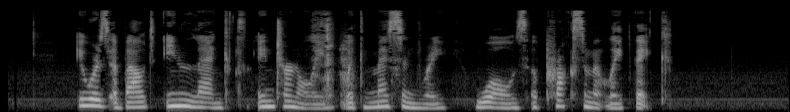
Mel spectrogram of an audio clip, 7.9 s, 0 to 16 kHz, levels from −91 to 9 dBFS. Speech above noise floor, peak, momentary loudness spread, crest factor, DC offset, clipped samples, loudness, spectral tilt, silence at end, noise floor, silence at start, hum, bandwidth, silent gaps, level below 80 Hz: 35 dB; -12 dBFS; 13 LU; 18 dB; under 0.1%; under 0.1%; -29 LUFS; -5 dB/octave; 1.2 s; -63 dBFS; 0.75 s; none; 11.5 kHz; none; -74 dBFS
